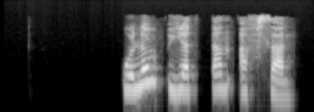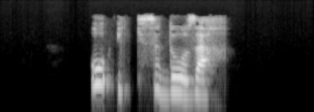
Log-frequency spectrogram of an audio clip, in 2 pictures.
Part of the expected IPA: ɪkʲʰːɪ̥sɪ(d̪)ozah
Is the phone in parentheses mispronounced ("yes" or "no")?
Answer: no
